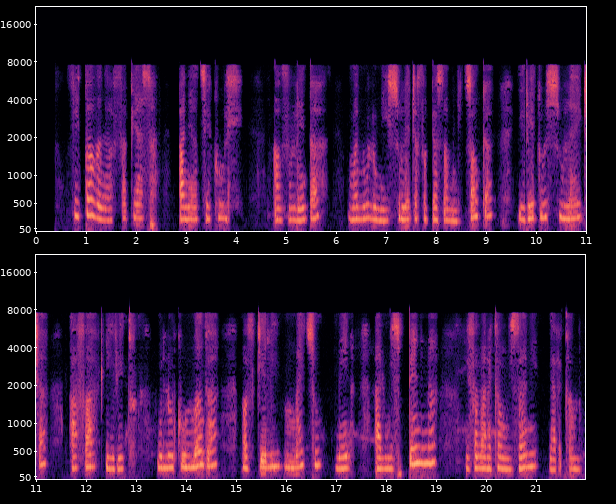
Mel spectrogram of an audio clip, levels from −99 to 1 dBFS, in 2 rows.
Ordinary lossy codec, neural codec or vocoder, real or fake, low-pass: AAC, 24 kbps; codec, 44.1 kHz, 2.6 kbps, DAC; fake; 19.8 kHz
